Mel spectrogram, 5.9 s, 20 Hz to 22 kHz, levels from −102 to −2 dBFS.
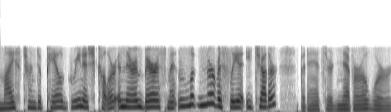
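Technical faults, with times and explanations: No technical faults detected.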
